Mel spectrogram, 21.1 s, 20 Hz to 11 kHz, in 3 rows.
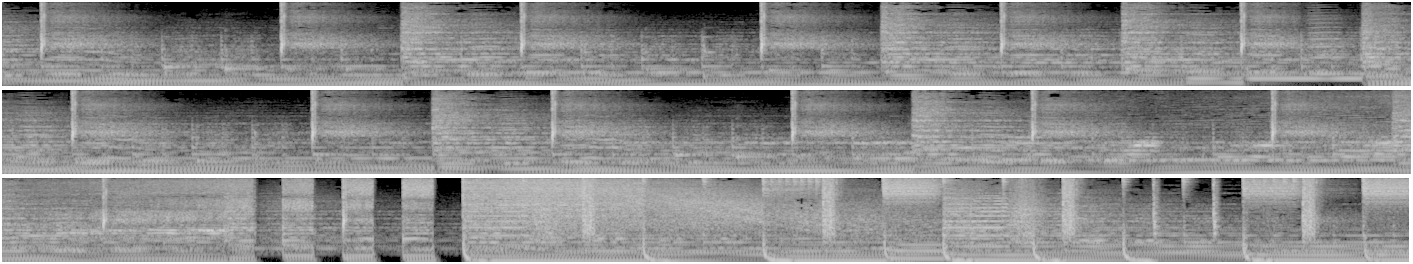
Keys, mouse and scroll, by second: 0.0-1.0 typing, 2.2 click, 4.1 shift+i, 4.6 Return, 6.0 click, 6.7-7.9 typing, 9.6 middle click, 11.1-11.8 typing, 11.3-15.7 drag, 17.3-19.6 drag, 20.3 typing, 20.8 Return.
